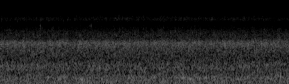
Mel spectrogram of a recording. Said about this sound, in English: emotions swirling around you like a raging river, you may also notice the sound of the water.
